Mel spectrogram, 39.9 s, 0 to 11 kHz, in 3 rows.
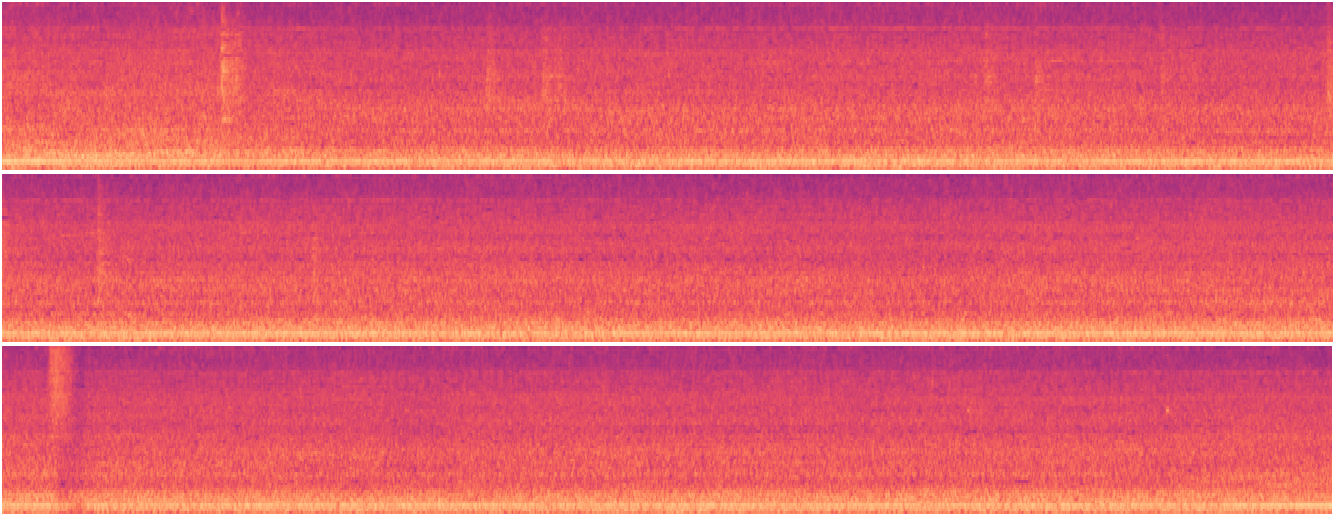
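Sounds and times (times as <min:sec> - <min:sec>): heavy truck engine running: 0:00.0 - 0:39.9
brief high hiss: 0:27.1 - 0:27.4.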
